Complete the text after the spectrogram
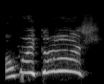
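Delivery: high, thrilled shriek of surprise; Oh my gosh squealed way up high; excited squeal. Real, not acted. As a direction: squeal with delight at the news. Overjoyed at winning free setup.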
